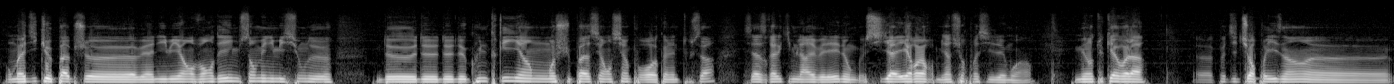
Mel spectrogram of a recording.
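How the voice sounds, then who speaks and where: A man's voice: mid-range voice, fairly even intonation, brisk, warm tone, clean tone, dry recording. A young man from the Paris area with a French accent, hosting a live web radio show in a loose, hesitant chat full of fillers and restarts. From Paris region, France.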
